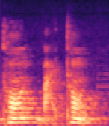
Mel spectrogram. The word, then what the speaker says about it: Turn by Turn: People, they pronounce them ton by ton because of the tonation we use for the track inside. Bro, 10 by 10.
